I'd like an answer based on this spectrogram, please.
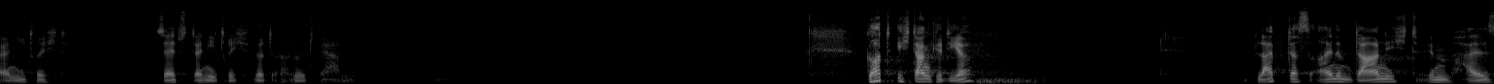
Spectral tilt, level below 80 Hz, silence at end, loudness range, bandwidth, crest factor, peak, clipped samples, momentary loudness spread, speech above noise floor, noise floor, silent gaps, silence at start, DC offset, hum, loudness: -3 dB/octave; -86 dBFS; 0 s; 17 LU; 16.5 kHz; 30 dB; -16 dBFS; under 0.1%; 26 LU; 31 dB; -73 dBFS; none; 0 s; under 0.1%; none; -42 LUFS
